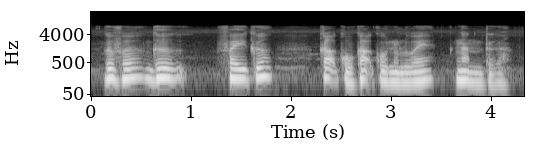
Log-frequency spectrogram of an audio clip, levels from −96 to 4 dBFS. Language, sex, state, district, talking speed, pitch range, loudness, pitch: Wancho, male, Arunachal Pradesh, Longding, 110 wpm, 135-165 Hz, -15 LUFS, 155 Hz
